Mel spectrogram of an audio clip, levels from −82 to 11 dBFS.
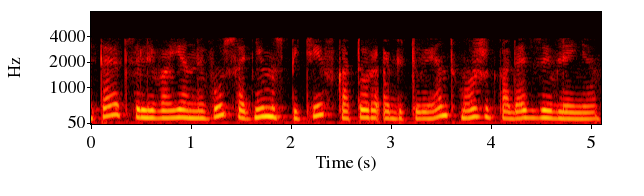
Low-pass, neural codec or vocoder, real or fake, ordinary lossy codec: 7.2 kHz; none; real; AAC, 16 kbps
